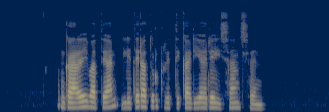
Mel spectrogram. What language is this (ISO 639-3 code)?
eus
